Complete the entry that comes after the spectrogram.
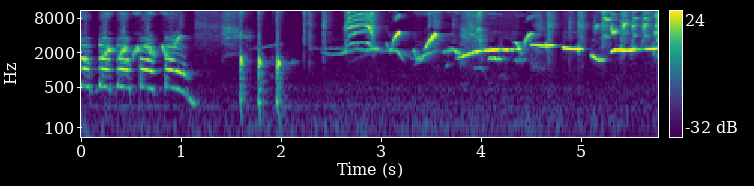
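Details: Non-stop agitated song of a white-rumped shama meant to provoke other birds, opening with rapid descending chattering notes and sharp clicks, then a rich run of varied whistles and slurs ending in clear level whistles.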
